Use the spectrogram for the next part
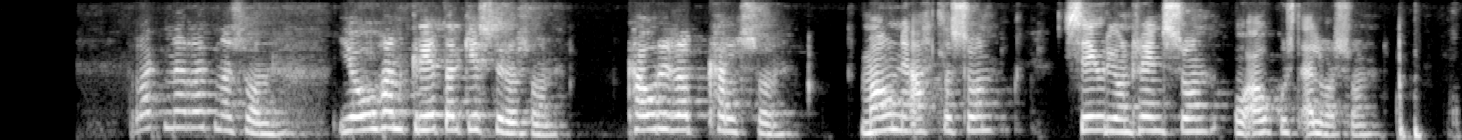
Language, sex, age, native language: Icelandic, female, 20-29, Icelandic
